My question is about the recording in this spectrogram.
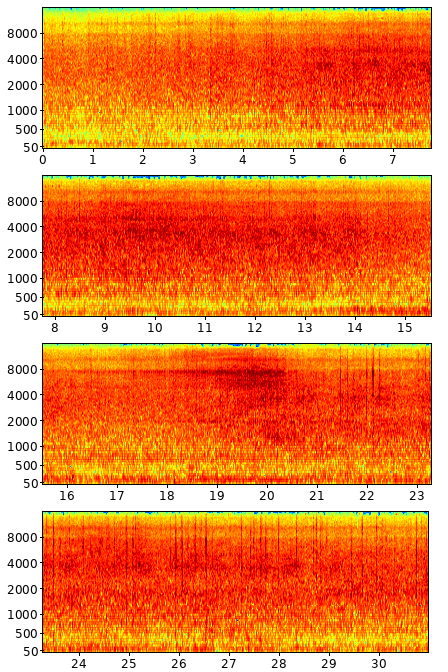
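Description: HO-scale model trains running on the layout: a steady rolling rush of metal wheels on rail that grows louder over the first several seconds as a lit passenger train approaches and passes close by. A low hum joins about halfway through.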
